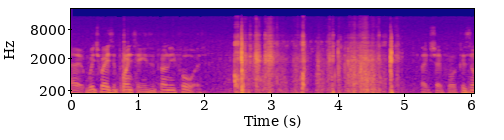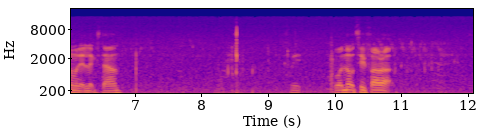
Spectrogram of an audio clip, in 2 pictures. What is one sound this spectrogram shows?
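A man talks calmly nearby, outdoors on open water.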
